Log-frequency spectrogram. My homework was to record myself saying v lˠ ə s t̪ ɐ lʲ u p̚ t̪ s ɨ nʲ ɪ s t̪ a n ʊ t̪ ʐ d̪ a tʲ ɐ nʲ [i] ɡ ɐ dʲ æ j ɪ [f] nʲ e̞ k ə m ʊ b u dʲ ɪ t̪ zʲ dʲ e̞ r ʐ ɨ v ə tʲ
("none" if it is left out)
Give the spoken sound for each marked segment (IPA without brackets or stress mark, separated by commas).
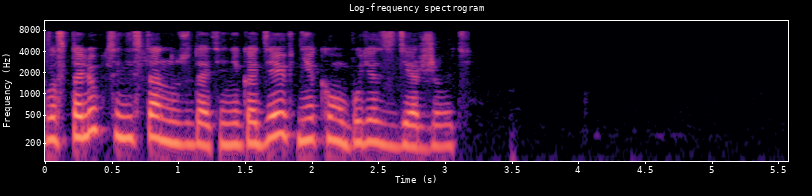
ɪ, f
